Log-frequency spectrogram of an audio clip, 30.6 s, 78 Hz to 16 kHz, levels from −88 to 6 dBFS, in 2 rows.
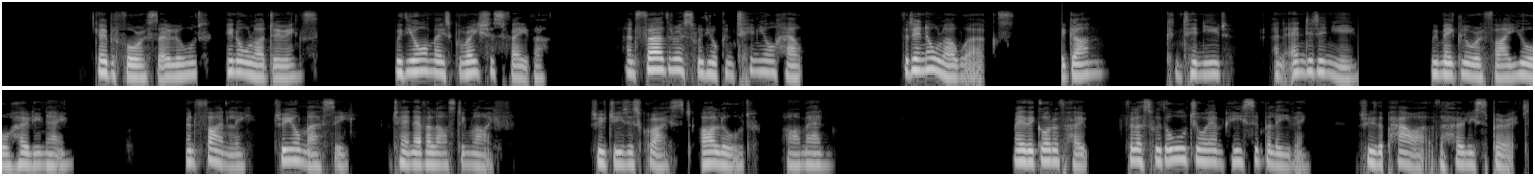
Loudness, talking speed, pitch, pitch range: -25 LUFS, 145 wpm, 155 Hz, 140-180 Hz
